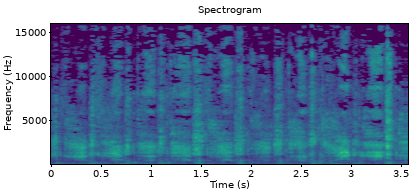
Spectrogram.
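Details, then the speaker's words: Male dog, agitated for about two days because a female in heat refuses mating: rapid, heavy panting about three breaths a second, owner says it sounds like an asthma attack. "Listen to this, guys. That's not his chain. That's him. Sounds like he's having an asthma attack."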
